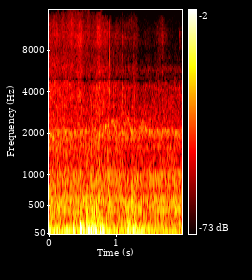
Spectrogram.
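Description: Handling noise as a black garment is held up close to the phone: faint fabric rustle with a soft low thump about half a second in.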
